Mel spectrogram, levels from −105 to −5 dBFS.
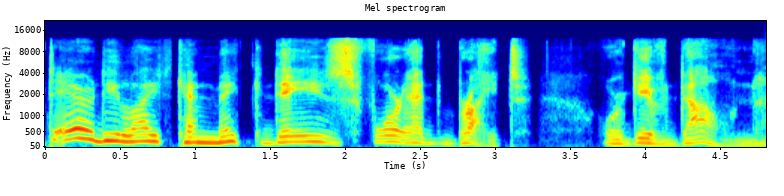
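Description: At 0.84 s a CD skip cuts in: the laser has jumped to another turn of the disc spiral, so the player mutes very briefly, about 10 ms, and resumes at a different point in the speech. It sounds like a tick and an abrupt splice. On the waveform there is a tiny flat gap with mismatched edges, and the spectrogram shows a thin vertical click line.

From 1.44 s to the end, pre-emphasis is left on. The treble boost from a J.17 curve was never undone, leaving about 11 dB of extra level at 10 kHz relative to 1 kHz. The speech turns thin, bright and hissy on sibilants. On a spectrogram the upper bands suddenly brighten from that point on, and the waveform takes on spikier high-frequency detail.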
